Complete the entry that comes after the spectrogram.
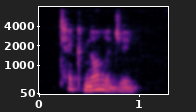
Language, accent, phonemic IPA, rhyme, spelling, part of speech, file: English, Southern England, /tɛkˈnɒl.ə.dʒi/, -ɒlədʒi, technology, noun, LL-Q1860 (eng)-technology.wav
- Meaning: 1. The combined application of science and art in practical ways in industry, as for example in designing new machines 2. Machines or equipment thus designed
